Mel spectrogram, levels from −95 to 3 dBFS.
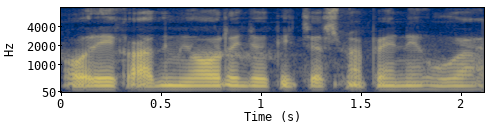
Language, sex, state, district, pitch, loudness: Hindi, male, Bihar, West Champaran, 130 Hz, -20 LUFS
